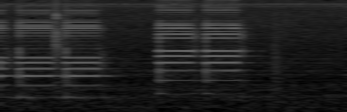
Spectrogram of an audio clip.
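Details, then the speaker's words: Avea ventilator alarm on power-on via the rear switch during basic setup: two pairs of short, high electronic tones, an expected start-up sound. "the avea will alarm when it turns on"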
